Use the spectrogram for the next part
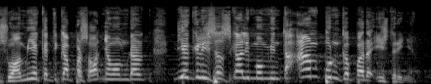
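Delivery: high, loud, urgent storytelling; forceful preaching. Acted. Preacher telling of husband seeking his wife, high urgent preaching. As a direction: drive the suspense at full force. Preacher builds the reunion climax.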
